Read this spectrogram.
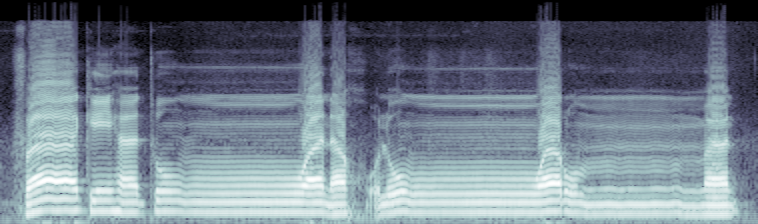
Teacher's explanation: dengan huruf wau maka ini kita namakan dengan bacaan Idgham bighhunah cara membacanya yaitu memasukkan tanwinnya kepada huruf wau karena idgham itu artinya memasukkan bighhunna disertai dengan ghunah maka kita masukkan dulu huruf tanwinnya fakihatun menjadi fakihatu langkah yang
